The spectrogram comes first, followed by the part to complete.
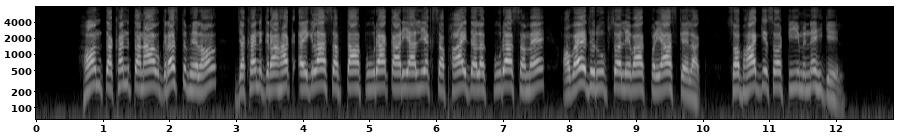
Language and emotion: Maithili, angry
